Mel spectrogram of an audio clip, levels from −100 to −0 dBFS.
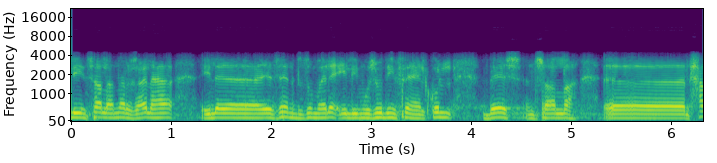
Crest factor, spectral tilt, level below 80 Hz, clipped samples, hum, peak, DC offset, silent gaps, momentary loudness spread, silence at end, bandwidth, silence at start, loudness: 12 dB; -12 dB/octave; -52 dBFS; under 0.1%; none; 0 dBFS; under 0.1%; none; 6 LU; 0 s; 4.4 kHz; 0 s; -14 LUFS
